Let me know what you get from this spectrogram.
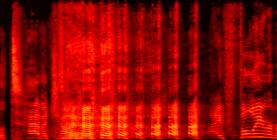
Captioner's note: laughs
